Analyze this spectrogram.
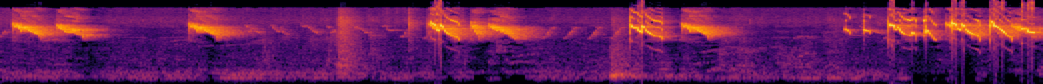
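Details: Oriental white-eye lure sound: short bursts of high, downslurred twittering notes separated by pauses, ending in a faster run of sharp chips.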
